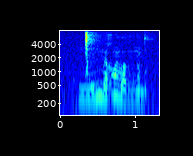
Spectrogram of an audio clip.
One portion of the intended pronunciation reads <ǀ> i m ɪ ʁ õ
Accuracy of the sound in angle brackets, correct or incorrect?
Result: incorrect: ŋ͡ǀ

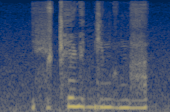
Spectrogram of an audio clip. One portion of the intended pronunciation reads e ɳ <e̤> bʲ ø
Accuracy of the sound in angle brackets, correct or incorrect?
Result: correct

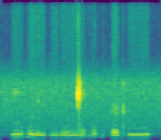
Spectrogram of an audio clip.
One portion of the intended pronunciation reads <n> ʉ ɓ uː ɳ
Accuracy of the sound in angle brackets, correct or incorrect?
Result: incorrect: ŋ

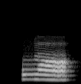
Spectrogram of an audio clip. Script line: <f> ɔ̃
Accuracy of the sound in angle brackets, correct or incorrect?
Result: incorrect: v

